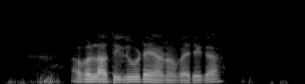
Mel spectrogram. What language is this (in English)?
Malayalam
